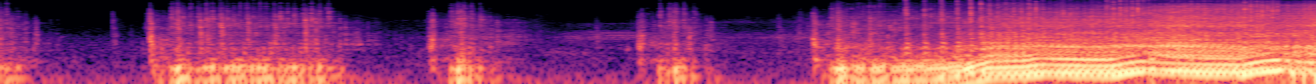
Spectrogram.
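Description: A few dull kick-start pops and coughs, then the engine catches and runs steadily, revving up and down cleanly: a healthy start.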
